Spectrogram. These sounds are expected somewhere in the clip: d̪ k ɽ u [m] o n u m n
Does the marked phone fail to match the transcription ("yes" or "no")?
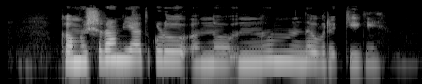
yes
